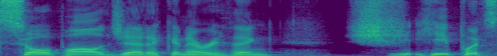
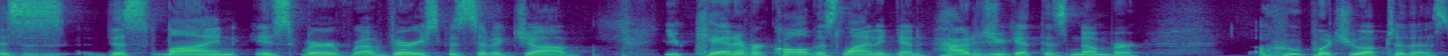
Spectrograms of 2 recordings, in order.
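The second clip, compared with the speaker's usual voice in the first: plain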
